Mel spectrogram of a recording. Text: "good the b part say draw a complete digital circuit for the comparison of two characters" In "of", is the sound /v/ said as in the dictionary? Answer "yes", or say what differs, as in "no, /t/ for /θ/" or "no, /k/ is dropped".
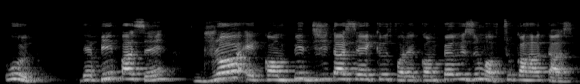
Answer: no, /f/ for /v/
